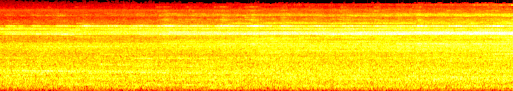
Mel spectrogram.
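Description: Shinkansen bullet train pulling slowly into a station platform: a steady running noise with a high, even whine over it, growing slightly louder as the train approaches.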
